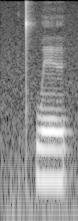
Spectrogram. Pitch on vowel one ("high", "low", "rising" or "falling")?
high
